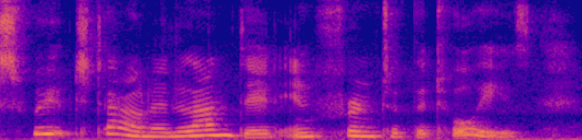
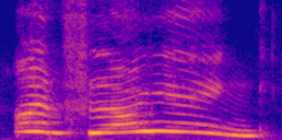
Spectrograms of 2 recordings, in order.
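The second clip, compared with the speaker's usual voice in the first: much higher and louder, thrilled; joyful shout; 12 semitones higher, 10 dB louder than usual. Acted. Little Bear riding the owl, shouting with joy. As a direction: shout with pure delight while flying. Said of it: "cried Little Bear".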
